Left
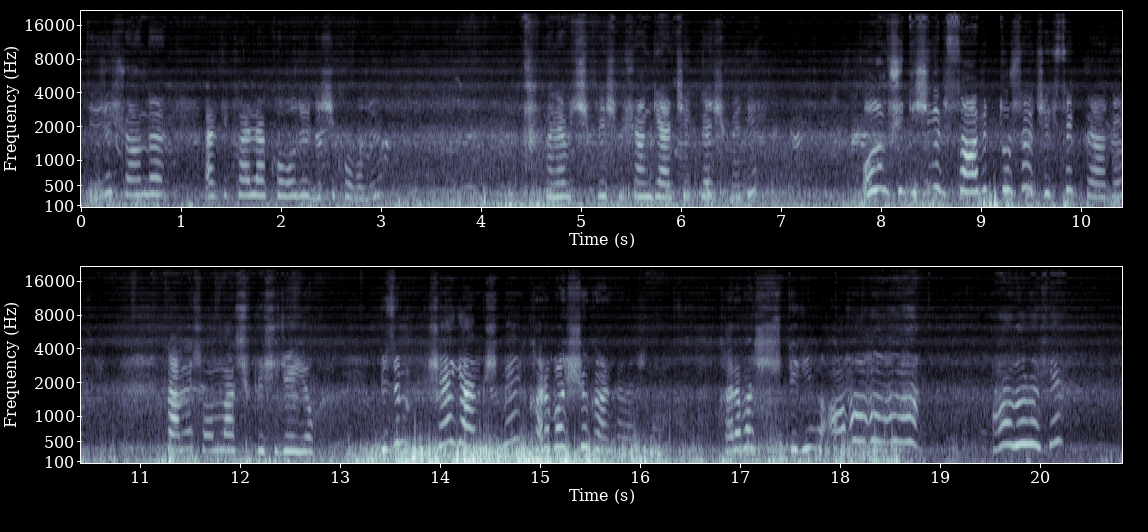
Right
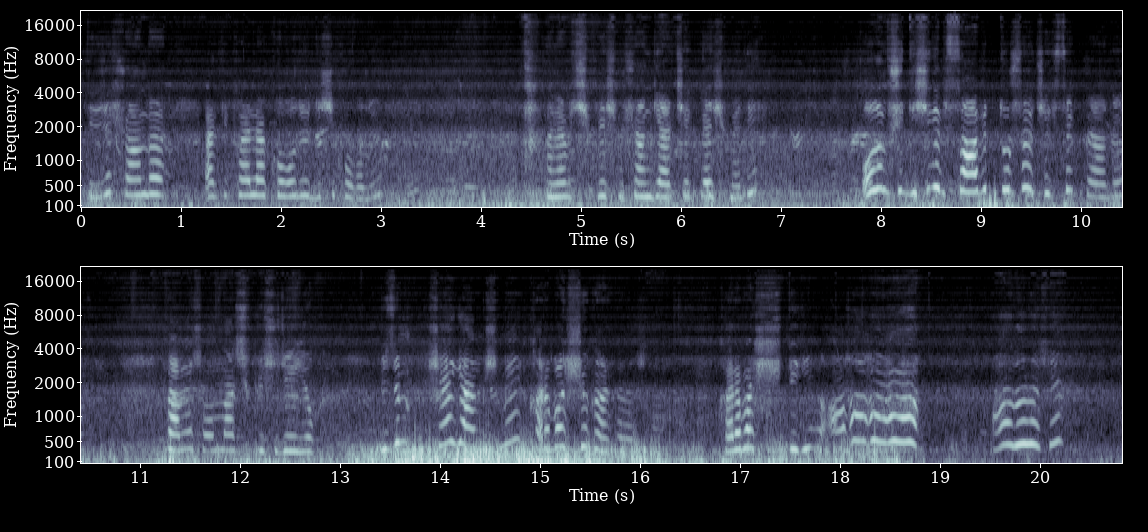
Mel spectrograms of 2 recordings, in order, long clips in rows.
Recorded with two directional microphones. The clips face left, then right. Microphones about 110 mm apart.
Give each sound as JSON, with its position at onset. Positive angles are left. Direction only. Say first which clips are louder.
{"t": 0.1, "sound": "speech", "louder": "right 4 dB", "side_deg": -45}
{"t": 4.4, "sound": "speech", "louder": "right 3 dB", "side_deg": -35}
{"t": 7.8, "sound": "speech", "louder": "right 4 dB", "side_deg": -40}
{"t": 11.6, "sound": "speech", "louder": "even", "side_deg": -15}
{"t": 16.8, "sound": "speech", "louder": "right 5 dB", "side_deg": -50}
{"t": 17.6, "sound": "speech", "louder": "even", "side_deg": -20}
{"t": 18.4, "sound": "a sound", "louder": "right 8 dB", "side_deg": -65}
{"t": 19.5, "sound": "a sound", "louder": "right 2 dB", "side_deg": -20}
